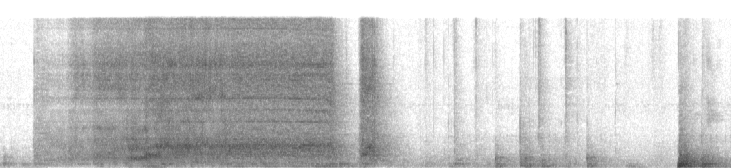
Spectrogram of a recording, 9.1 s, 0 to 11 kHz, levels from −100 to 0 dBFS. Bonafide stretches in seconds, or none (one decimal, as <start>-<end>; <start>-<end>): 0.0-0.6; 2.9-9.1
